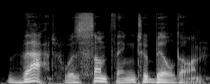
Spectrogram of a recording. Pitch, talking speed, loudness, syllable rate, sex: 105 Hz, 170 wpm, -18 LUFS, 4.1 syllables/s, male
